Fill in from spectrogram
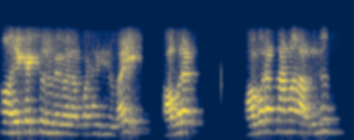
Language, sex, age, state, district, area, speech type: Nepali, male, 18-30, West Bengal, Darjeeling, rural, conversation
